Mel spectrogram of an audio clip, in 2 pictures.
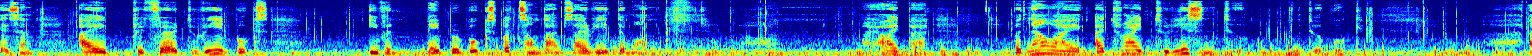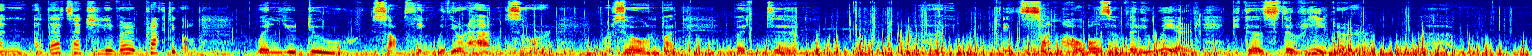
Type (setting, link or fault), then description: setting, outdoors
